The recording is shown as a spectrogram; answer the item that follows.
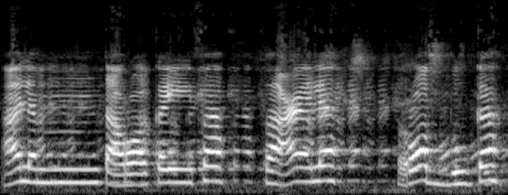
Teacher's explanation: میم کے بعد گنہ کریں گے کیونکہ آگے تا ہے اور میم ساکن ہے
